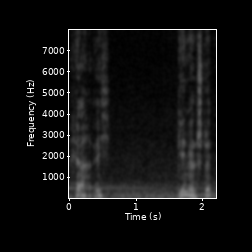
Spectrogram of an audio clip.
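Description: An actor playing a sober, watchful East German investigator in a radio crime drama, terse, measured and matter-of-fact. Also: male voice, mid-range voice, background noise, close to an everyday voice. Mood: guarded, curious. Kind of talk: radio crime drama, dry first-person narration and dialogue.

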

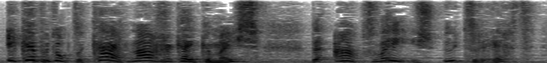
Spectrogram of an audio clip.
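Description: A woman playing a chatty, excitable older toilet attendant in a radio play, flustered and stammering. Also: high voice, moderate pace, heavily acted.

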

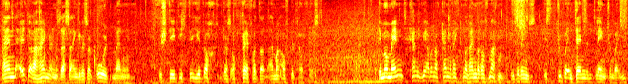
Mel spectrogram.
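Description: A man acting a cool-headed police chief inspector in a radio crime play. His delivery is brisk and dryly matter-of-fact at a medium pitch, with clear street noise around him. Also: lively intonation, lightly acted. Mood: businesslike. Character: unflappable, dry-humoured London police chief inspector.

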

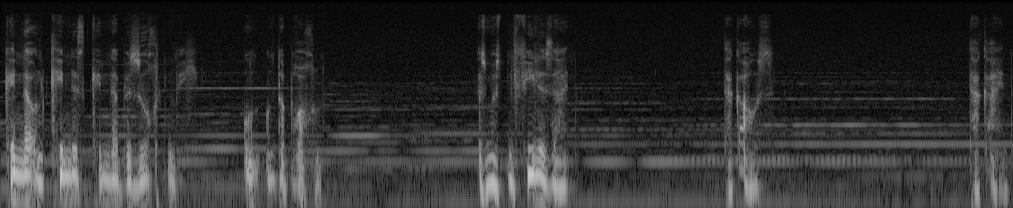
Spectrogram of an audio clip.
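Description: An old woman looking back on small-town life in a radio drama. Her voice is heavily creaky and breathy. She speaks very slowly and haltingly, reflective and wistful, with faint music behind her. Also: on the low side, full character voice. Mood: wistful, brooding. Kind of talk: poetic radio drama monologue.

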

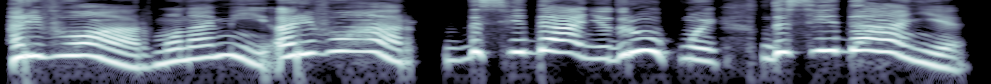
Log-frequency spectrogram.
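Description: A scheming society mother from a storybook, sugary and theatrical. Her voice sits high and swoops extravagantly as she coaxes and fusses. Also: big pitch swings, a little slow, dry recording, clean studio sound. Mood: delighted farewell. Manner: theatrical, effusive, peppered with French endearments.

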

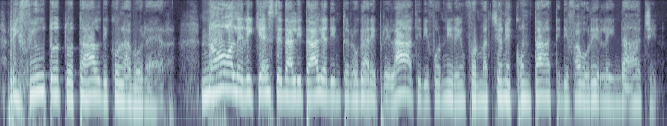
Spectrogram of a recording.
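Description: A reformist preacher in a radio drama, solemn and accusing. The voice is low and mellow with a husky grain, recorded close and dry. The delivery is rhetorical, like a stage sermon. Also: female voice, dry recording, exaggerated voice. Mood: accusing, indignant. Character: impassioned reformist preacher celebrating mass, accusing the Church. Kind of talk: theatrical sermon monologue.

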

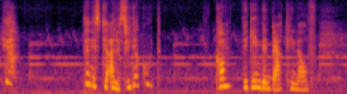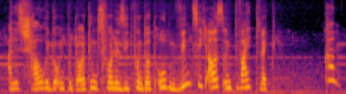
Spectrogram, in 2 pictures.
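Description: A woman's voice: fairly high pitch, big pitch swings, moderate pace, pauses often, soft background music. An actress playing a haughty, capricious, mysterious young lady in a radio play, with a languid, theatrical, imperious manner. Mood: coaxing.

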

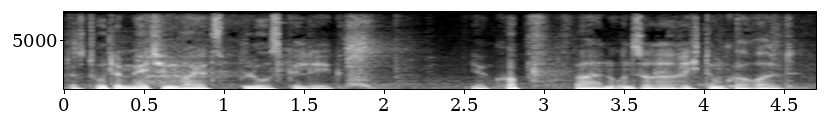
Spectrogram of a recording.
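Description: An actor playing a hardboiled detective who narrates his own story in a radio drama, sober, measured and understated. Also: a bass voice, music in the background. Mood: sober, observant. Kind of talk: scripted first-person radio drama narration.

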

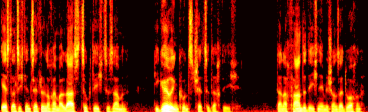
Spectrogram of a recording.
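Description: An actor playing a brisk, self-assured middle-aged American lawyer who narrates and talks in a German radio play, with a theatrical, pondering manner. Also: male voice, sits low, slightly rough, dry recording. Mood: pensive. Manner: theatrical, pondering aloud, repeating words for emphasis. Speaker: narrator and lead character.

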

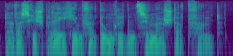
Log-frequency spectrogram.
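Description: An actor playing a pedantic narrator in a radio play, giving precise, literary scripted narration. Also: male voice, a bass voice, fairly even intonation, moderate pace, slightly rough, dry recording, clean studio sound. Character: pedantic male narrator correcting details. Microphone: close studio microphone.

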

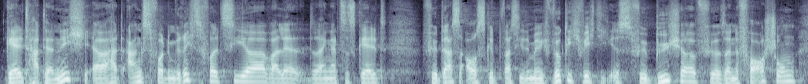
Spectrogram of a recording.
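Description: A man's voice: mid-range voice, normal speed. A man speaking as an expert guest, analysing literature conversationally and explaining with examples and small tag questions.

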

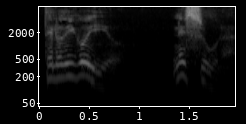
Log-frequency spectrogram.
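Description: An actor playing an embittered old retired factory worker in a radio theatre monologue, in earthy, colloquial central Italian dialect from the Marche, moving between hushed and loud. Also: male voice, sits high, wildly swooping pitch, normal speed, slightly rough, full character voice. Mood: wry, reminiscing.

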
